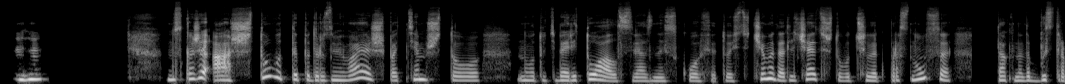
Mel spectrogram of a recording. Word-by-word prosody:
Мгм. 235 +2 +5 1.2
Ну 215 - +1
скажи, 255 +6 +4
а - - +6
что 345 +3 +3
вот 315 -7 -1
ты 225 - +1
подразумеваешь 200 +7 -1
под 185 0 -4
тем, 225 0 +2
что, 185 -3 -2 0.4
ну, 190 - -4
вот 190 0 -6
у - - -9
тебя 185 +1 -1
ритуал, 195 -3 +3
связанный 160 0 -4
с 155 - -7
кофе? 160 -3 -7
То 165 - -9
есть 160 0 -7
чем 250 +2 +4
это 230 -9 +3
отличается, 225 +7 0
что 175 - -5
вот 170 - -9
человек 175 -2 -2
проснулся, 215 - -1 0.4
так 195 -1 -3
надо 175 +1 -2
быстро 170 +1 -3
190 Hz, 175 wpm, -21 LUFS, 175-230 Hz, 1.2 s, а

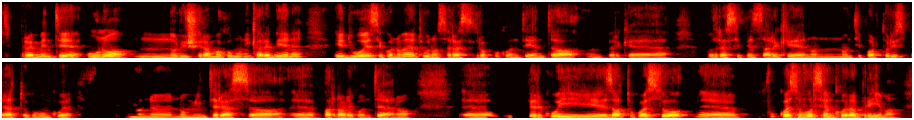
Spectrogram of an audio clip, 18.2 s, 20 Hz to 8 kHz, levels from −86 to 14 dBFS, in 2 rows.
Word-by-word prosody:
probabilmente 135 0 +2
1, 165 +1 +3
uhm, 135 -3 -7
non 130 0 -2
riusciremmo 130 0 0
a - - -3
comunicare 135 +3 +1
bene, 140 0 0 0.3
e 135 - +1
2 135 +2 +3
secondo 125 -1 -2
me 140 0 +2
tu 130 0 -2
non 120 - -2
saresti 125 +1 -2
troppo - - -6
contenta, 120 0 0
uhm, 120 -3 -14
perché 110 0 -5 0.3
potresti 115 +1 -2
pensare 120 0 -2
che 120 -2 -1
non 110 0 -9
non 115 0 -7
ti 115 - -13
porto 120 0 0
rispetto, 135 -4 -1
o - - -11
comunque 115 0 -3 0.5
non 115 0 -7 0.3
non 115 +1 -5
mi 120 0 -4
interessa 115 -1 +2
,ehm, 115 -4 -4
parlare 115 0 +2
con 110 0 -7
te, 105 - +2
no, 115 +2 -5 0.4
ehm, 115 -1 -1 0.4
per 135 -1 0
cui 135 -4 +2
esatto, 125 0 +3
questo, 320 - +4
ehm, 115 -2 0 0.4
questo 180 -2 +5
forse 195 +1 +4
ancora 135 -2 +4
prima, 125 -8 -2
125 Hz, 160 wpm, -23 LUFS, 115-135 Hz, 0.5 s, questo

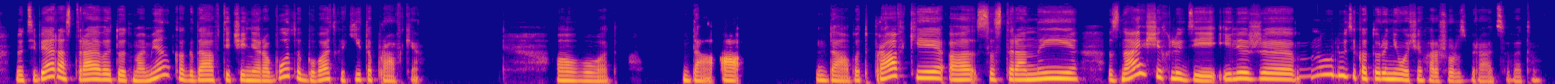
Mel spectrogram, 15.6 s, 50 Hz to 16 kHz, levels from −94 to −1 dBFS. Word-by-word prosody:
Но 180 - 0
тебя 230 - +1
расстраивает 205 -5 +2
тот 180 -2 -2
момент, 225 - 0
когда 185 -3 0
в - - -16
течение 175 -2 -1
работы 230 - -1
бывают 190 +4 -1
какие-то 185 +2 -5
правки. - - -8 1.4
А, 170 -1 +1
вот, 155 0 -5 0.7
да, - - -2
а - - +2 0.8
Да, 175 -1 -2
вот 170 0 -6
правки, 250 -2 +3
а, 195 0 +1
со 210 - -3
стороны 210 +4 +4 0.3
знающих 270 - 0
людей 180 -8 +1
или 225 +3 +2
же, 215 -2 +1
ну, 310 +8 -5
люди, 330 -4 0
которые 225 -2 +2
не 210 -1 +4
очень 180 -2 -1
хорошо 155 -1 -6
разбираются 145 +2 -11
в - - -11
этом? 165 +4 -13
195 Hz, 135 wpm, -22 LUFS, 175-230 Hz, 1.4 s, стороны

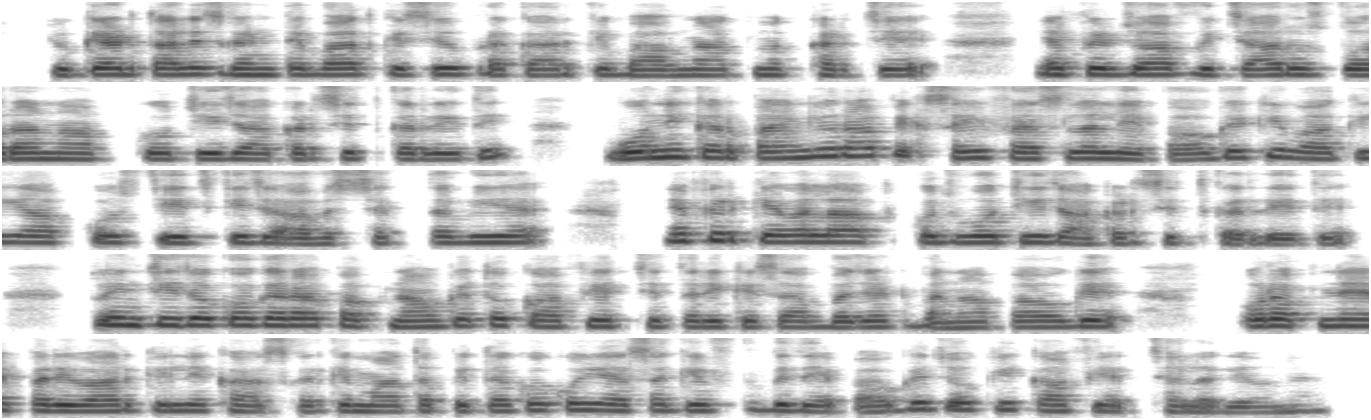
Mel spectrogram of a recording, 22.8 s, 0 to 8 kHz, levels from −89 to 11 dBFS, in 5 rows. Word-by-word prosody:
क्योंकि 180 +1 +3
48 195 +1 +2
घंटे 190 0 +2
बाद 190 0 +1
किसी 195 +1 +2
भी 200 - +4
प्रकार 180 -2 -3
की 185 - +1
भावनात्मक 175 +2 -3
खर्चे 180 -1 -2 0.5
या 195 - +5
फिर 195 -1 +7
जो 195 -1 +4
आप 190 0 +1
विचार 185 0 +1
उस 190 0 0
दौरान 185 +1 +3
आपको 180 0 -2
चीज़ 180 0 +4
आकर्षित 175 +2 -2
कर 180 - 0
रही 175 0 +2
थी 230 +6 -1 0.3
वो 195 - +8
नहीं 230 +2 +5
कर 220 -2 +2
पाएँगे। 215 +5 +2
और 265 - +3
आप 270 0 -1
एक - - -2
सही 210 +1 +1
फैसला 195 -1 0
ले 185 -2 +3
पाओगे 180 +6 -1
कि 240 +2 0
वाकई 190 +2 -2
आपको 190 +1 -4
उस 200 0 -2
चीज़ 185 0 +2
की 195 - +3
ज 185 - -1
आवश्यकता 175 +3 -4
भी 195 +1 +2
है? 200 - -1 0.4
या 235 - +3
फिर 250 +1 +2
केवल 210 0 +4
आप 205 0 -1
कुछ 195 0 0
वो 200 0 +5
चीज़ 200 -2 +2
आकर्षित 175 +2 -5
कर - - -2
रही 150 - -1
थी। 150 - -5 0.4
तो - - +4
इन 240 -1 +6
चीज़ों 230 -1 +5
को 230 0 +2
अगर 225 0 +5
आप 225 0 -2
अपनाओगे 200 0 -1
तो - - +5
काफ़ी 185 +1 0
अच्छे 195 0 -3
तरीके 185 0 -1
से 180 - -3
आप 180 - -5
बजट 185 +2 -1
बना 165 +2 -4
पाओगे, 180 +2 +2 0.4
और 205 +1 +5
अपने 210 0 +2
परिवार 180 -1 +4
के - - +2
लिए 190 0 +1
खास 170 -1 -5
करके 170 +2 -3
माता-पिता 180 +1 -3
को 200 +2 -1
कोई 210 0 +1
ऐसा 195 - -3
गिफ्ट 190 +2 -2
भी 190 - +5
दे 175 -2 -1
पाओगे 200 +7 0
जो 220 - +2
कि 220 0 -4
काफ़ी 180 0 -3
अच्छा 175 0 -9
लगे 150 -2 -4
उन्हें। 165 +4 -11
190 Hz, 240 wpm, -23 LUFS, 180-200 Hz, 0.5 s, वो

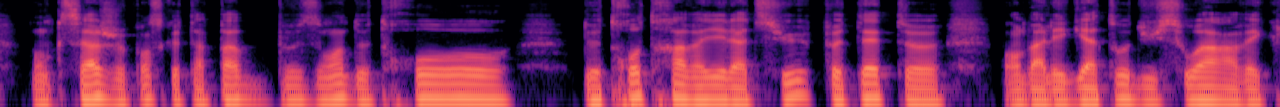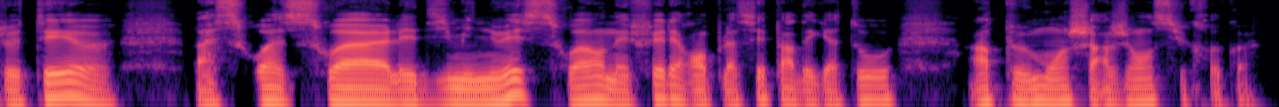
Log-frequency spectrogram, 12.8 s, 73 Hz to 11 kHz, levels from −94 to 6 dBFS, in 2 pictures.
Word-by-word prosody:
Donc - - -5
ça 105 +1 +4
je 95 -5 0
pense 100 +3 -5
que - - -5
tu - - -8
as - - -2
pas 100 +4 0
besoin 95 +3 -3
de 95 -3 -3
trop 110 0 0 0.3
de 95 - 0
trop 115 +4 0
travailler 100 -3 +1
là-dessus. 95 +7 0
Peut-être, 110 +3 0
heu, 90 -2 +1 0.3
bon 80 - -2
ben, 85 0 +2
les 85 -1 0
gâteaux 95 +3 +1
du 95 -2 -4
soir 95 +2 +2
avec 85 0 -2
le 80 -2 0
thé, 115 +8 +3
heu, 95 -10 +1 0.4
bah, 80 0 -1
soit 95 +3 0
soit 90 0 +5
les 85 0 +1
diminuer, 90 +7 +3
soit 100 -4 0
en 95 -4 +2
effet 80 +7 -1
les 105 - +1
remplacer 80 +1 -3
par 90 -3 -3
des 80 -2 -4
gâteaux 100 +5 -4 0.4
un 90 +1 +1
peu 90 0 -5
moins 90 +1 +1
chargés 85 -1 -1
en 90 - -1
sucre, 95 - -8
quoi. - - -15
95 Hz, 220 wpm, -25 LUFS, 85-100 Hz, 0.4 s, soit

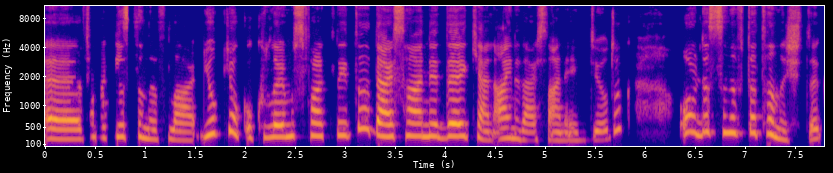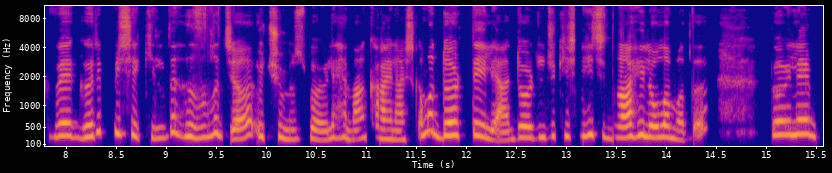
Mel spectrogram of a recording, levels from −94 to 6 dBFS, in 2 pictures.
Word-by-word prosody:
Eee, 225 -1 +5 0.3
farklı 270 +2 -4
sınıflar. 215 -6 -3
Yok 335 +6 0
yok, 365 -6 0
okullarımız 270 +3 +1
farklıydı. 300 +5 -1 0.2
Dershanedeyken 285 -4 +4
aynı 235 0 -1
dershaneye 190 -1 -5
gidiyorduk. 200 - -7 0.6
Orada 380 0 0
sınıfta 370 -1 +2
tanıştık 255 - -2 0.2
ve 295 +1 +4
garip 275 +9 -2
bir 350 - +3
şekilde, 280 -3 -3
hızlıca 280 -2 0
3'ümüz 240 -5 -2
böyle 215 +1 -2
hemen 240 -3 -4
kaynaştık 220 -2 -3
ama 360 +7 +1
4 310 0 +4
değil. 285 -5 +1
Yani 210 0 -2
4. 260 +2 0
kişi 285 -2 -4
hiç 315 +2 +1
dâhil 275 +4 +5
olamadı. 255 -6 0 0.7
Böyle, 320 +1 +2
eee, 335 - +2
275 Hz, 130 wpm, -22 LUFS, 235-310 Hz, 0.7 s, Eee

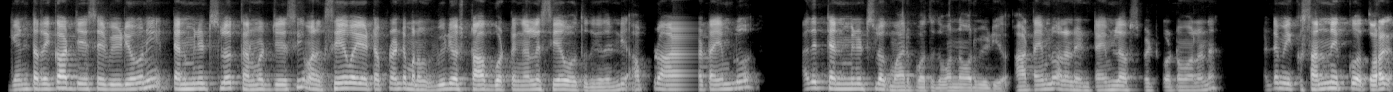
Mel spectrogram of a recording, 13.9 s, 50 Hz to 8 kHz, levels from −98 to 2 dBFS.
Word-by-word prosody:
గంట 155 +3 -1
రికార్డ్ 185 +2 +5
జేసే 165 0 +1
వీడియో‌ని 165 +8 +2 0.2
10 165 -1 +5
మినిట్స్‌లోకి 175 +2 0
కన్వర్ట్ 145 0 0
జేసి 150 +6 0
మనకు 150 -4 0
సేవయ్యేటప్పుడు 170 -2 +4
అంటే, 175 +1 -1
మనం 140 -1 -1 0.2
వీడియో 160 +2 +4
స్టాప్ 150 -2 +3
గొట్టంగాల్నే 145 +1 +1
సేవవుతది 135 -6 +1
గదండీ, 120 +7 -4
అప్పుడు 150 +3 -6
ఆ - - +4 0.4
టైంలో 160 +7 0 0.6
అది 195 +3 0
10 165 -1 +5
మినిట్స్‌లో‌కి 165 -4 -1
మారిపోతది 105 -4 -4
1 105 0 -4
అవర్ 100 0 -3
వీడియో. 90 -1 -7 0.2
ఆ - - +1
టైంలో 155 +4 -1
అలా 140 -1 -1
నేను 115 -2 -6
టైమ్ 125 +2 -2
ల్యాప్స్ 130 0 -2
పెట్టుకోవటం 120 0 -8
వలన 125 +7 -6 0.5
అంటే, 140 +7 -5
మీకు 165 0 -2
సన్ 155 +3 +4
ఎక్కువ 180 -1 0
త్వరగా 160 +3 +5
150 Hz, 170 wpm, -23 LUFS, 135-165 Hz, 0.6 s, రికార్డ్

